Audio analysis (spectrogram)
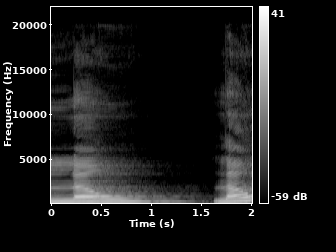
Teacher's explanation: Laqosamul lau lau ada huruf lin sebab ada wau sukun sebelumnya fathah. Cara bacanya dilembutkan.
